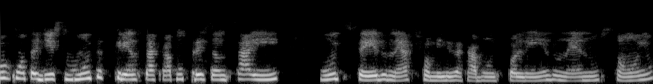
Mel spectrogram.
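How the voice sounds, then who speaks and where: A woman speaks with a fairly high pitch at a moderate pace. Her pitch moves with ordinary variation. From Brazil, rural eastern Maranhão (Codó). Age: 20s. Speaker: communicator and quilombola activist. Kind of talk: panel talk at online event. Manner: halting, many self-corrections.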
